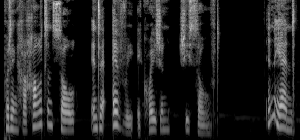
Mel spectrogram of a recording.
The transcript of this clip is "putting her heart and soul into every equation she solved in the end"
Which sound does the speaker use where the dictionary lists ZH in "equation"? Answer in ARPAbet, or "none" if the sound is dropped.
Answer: ZH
